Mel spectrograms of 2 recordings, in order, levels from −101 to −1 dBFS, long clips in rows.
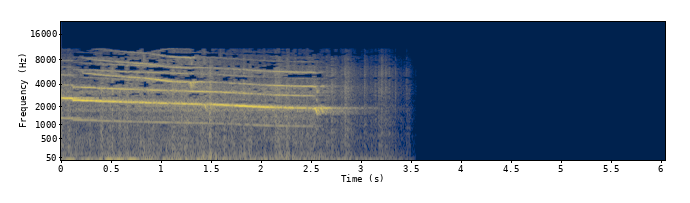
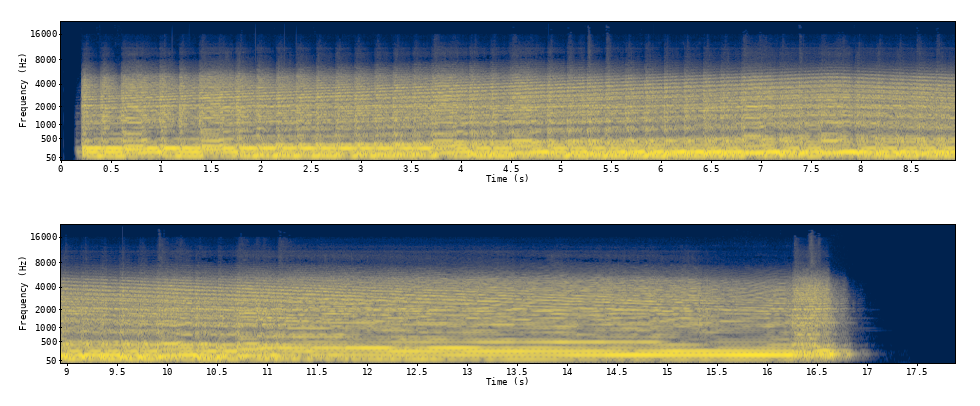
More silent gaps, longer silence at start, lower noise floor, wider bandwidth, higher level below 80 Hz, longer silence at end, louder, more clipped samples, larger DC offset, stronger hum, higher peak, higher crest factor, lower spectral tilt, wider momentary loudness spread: neither; second, 0 s vs 0.15 s; second, -52 dBFS vs -60 dBFS; first, 11.5 kHz vs 6.4 kHz; second, -54 dBFS vs -22 dBFS; first, 3.15 s vs 1.05 s; second, -15 LUFS vs -9 LUFS; neither; neither; neither; second, -6 dBFS vs 0 dBFS; first, 16 dB vs 8 dB; second, 3 dB/octave vs -8 dB/octave; first, 7 LU vs 2 LU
